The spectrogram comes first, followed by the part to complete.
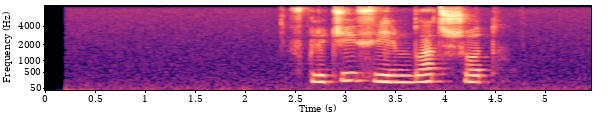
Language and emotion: Russian, neutral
